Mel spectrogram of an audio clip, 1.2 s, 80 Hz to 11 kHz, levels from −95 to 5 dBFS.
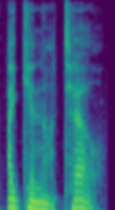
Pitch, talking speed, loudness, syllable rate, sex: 110 Hz, 155 wpm, -19 LUFS, 4.3 syllables/s, male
